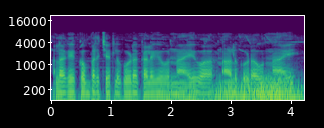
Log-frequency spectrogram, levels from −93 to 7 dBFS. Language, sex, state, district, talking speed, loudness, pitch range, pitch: Telugu, male, Andhra Pradesh, Sri Satya Sai, 130 wpm, -19 LUFS, 80-85 Hz, 80 Hz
